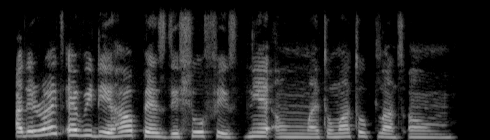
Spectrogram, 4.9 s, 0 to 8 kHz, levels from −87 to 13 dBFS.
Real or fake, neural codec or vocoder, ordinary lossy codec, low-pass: real; none; Opus, 64 kbps; 7.2 kHz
